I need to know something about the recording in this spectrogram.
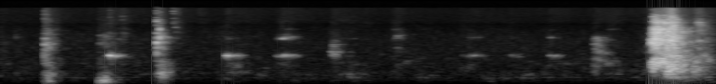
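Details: Young Cavalier King Charles Spaniel puppies at play in a pen, eight littermates together; sharp short yips and squeaky whimpers come one after another, ending in a loud burst of noisy breath like a sneeze.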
